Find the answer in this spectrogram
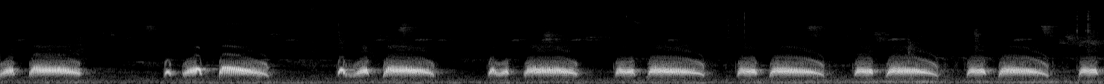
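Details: Spotted dove coos played to set doves calling: an almost unbroken run of low mellow notes over eleven seconds. Short notes and long falling coos follow one another quickly, repeating the three-part pattern many times with little pause.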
